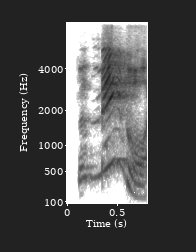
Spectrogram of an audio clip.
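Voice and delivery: very high, loud exclamation; excited cry. A narrator's reading. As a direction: cry out to the wife in amazement. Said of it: "Albert cried".

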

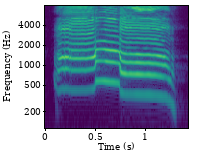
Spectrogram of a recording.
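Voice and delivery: long, very high scream; piercingly high, loud cartoon scream; Bugs Bunny. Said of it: "Bugs Bunny goes".

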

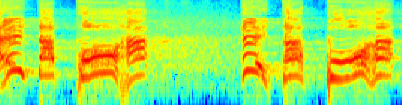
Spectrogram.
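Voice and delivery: long, high, drawn-out yell; hammed-up shout. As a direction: holler it slowly as if plunging down. Grito de quem desce, encenado. (grito exagerado, agudo e arrastado)

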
